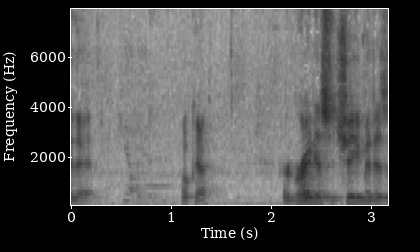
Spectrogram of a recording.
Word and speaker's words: Killian: Killian.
